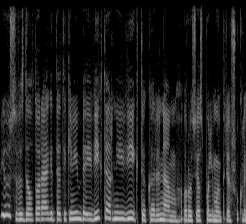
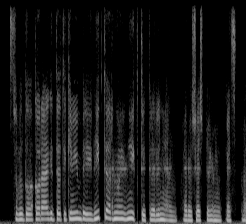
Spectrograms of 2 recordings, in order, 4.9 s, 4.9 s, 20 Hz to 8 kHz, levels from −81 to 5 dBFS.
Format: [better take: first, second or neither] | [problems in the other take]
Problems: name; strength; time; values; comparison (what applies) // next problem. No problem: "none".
first | noise reduction (neural diffusion model UNIVERSE++)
